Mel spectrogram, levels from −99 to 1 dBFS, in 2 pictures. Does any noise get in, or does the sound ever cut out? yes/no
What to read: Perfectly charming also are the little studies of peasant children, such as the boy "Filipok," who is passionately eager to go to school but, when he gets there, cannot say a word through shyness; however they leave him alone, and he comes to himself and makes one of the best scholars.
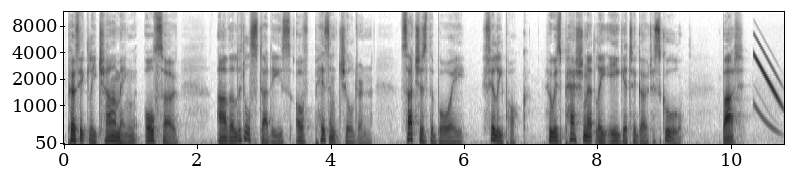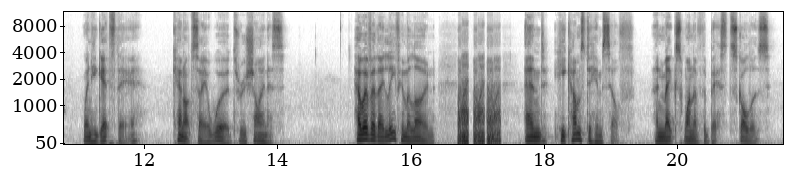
yes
